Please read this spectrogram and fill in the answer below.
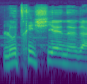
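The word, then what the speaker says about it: L'Autrichienne: 발음이 조금 다르게 하면 로트리시엔가 아니라 로트르시엔이라고 하면 약간 좀 나쁜 말이 되는 거예요.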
